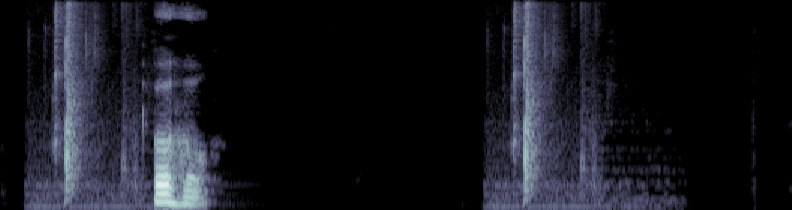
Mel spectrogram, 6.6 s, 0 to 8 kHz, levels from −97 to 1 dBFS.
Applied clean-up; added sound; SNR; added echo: classical method spectral subtraction.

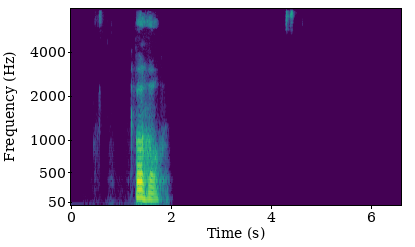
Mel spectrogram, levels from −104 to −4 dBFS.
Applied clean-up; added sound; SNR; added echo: neural mask model Resemble Enhance denoiser.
